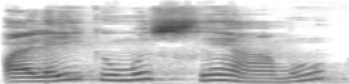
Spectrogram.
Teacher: علیکم الصیام سین سے نہیں پڑھنا، شد اور صاد دونوں کو صحیح ادا کرنا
